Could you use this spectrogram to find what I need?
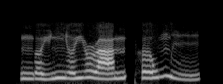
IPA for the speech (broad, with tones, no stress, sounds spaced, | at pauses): ŋ ə˨˩˦ j ɲ ə˧˥ j ɹ a˧˥ n t̪ʰ ə˧˥ w m i˨˩˨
